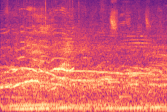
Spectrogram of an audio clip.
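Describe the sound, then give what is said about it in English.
A large crowd screams and cries out together as the spire of Notre Dame cathedral in Paris collapses during the fire at night, a dense, sustained clamor of many raised voices with a rumbling low background, loud and continuous throughout. “I remember the scream of the crowd saying, no, as if they couldn't conceive such a thing.”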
